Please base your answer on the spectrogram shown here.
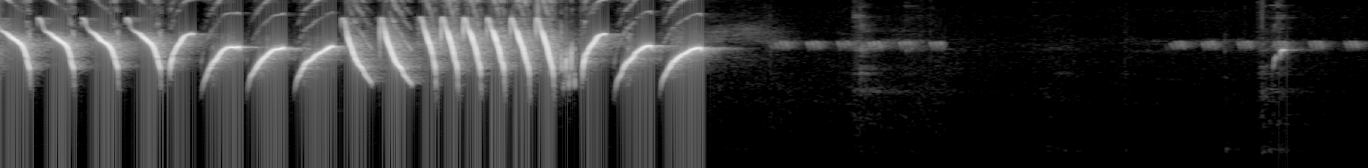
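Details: Canary singing to prompt young or silent canaries into song. Downslurred whistles repeat at a steady pace, then a tight burst of sharp falling notes, more whistles, and about four seconds of near silence with one faint note at the end.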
